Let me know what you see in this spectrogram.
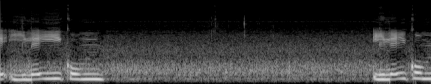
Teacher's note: غنہ کرتے ہوئے شد والے میم میں کاف کو داخل کرنا ہے اور موٹا نہیں کرنا ہے یہاں پر کاف کو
